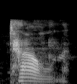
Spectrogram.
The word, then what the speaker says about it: town: right before your teeth so you say Town town okay so you see how my tongue is touching I'm not touching my teeth I'm touching the top of my mouth town try that town good that's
